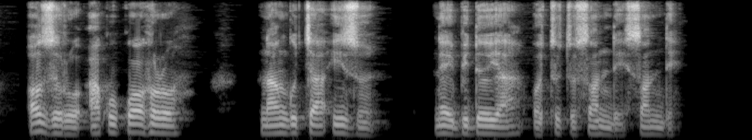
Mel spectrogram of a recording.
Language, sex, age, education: Igbo, male, 15-29, tertiary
